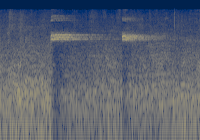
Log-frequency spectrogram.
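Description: A referee blows a whistle twice in short blasts.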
